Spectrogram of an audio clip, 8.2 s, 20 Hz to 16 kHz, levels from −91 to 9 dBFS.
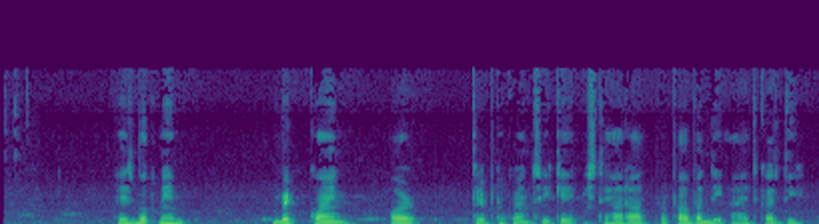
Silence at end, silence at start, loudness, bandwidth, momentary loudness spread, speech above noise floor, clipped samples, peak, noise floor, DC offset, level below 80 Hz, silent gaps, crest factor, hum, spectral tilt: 0.15 s; 1.2 s; -23 LUFS; 11.5 kHz; 11 LU; 33 dB; under 0.1%; 0 dBFS; -55 dBFS; under 0.1%; -52 dBFS; none; 24 dB; none; -7.5 dB/octave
